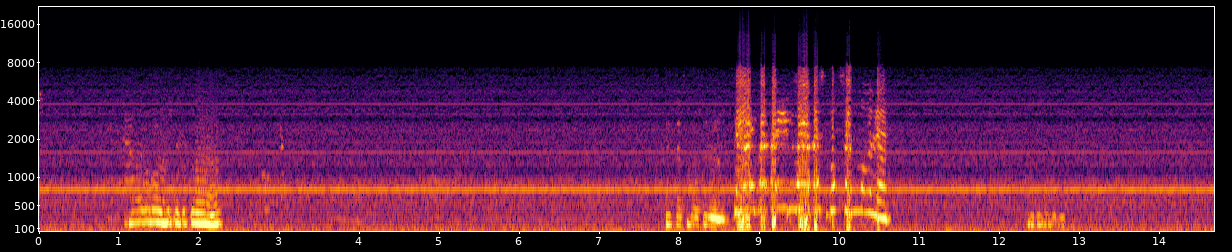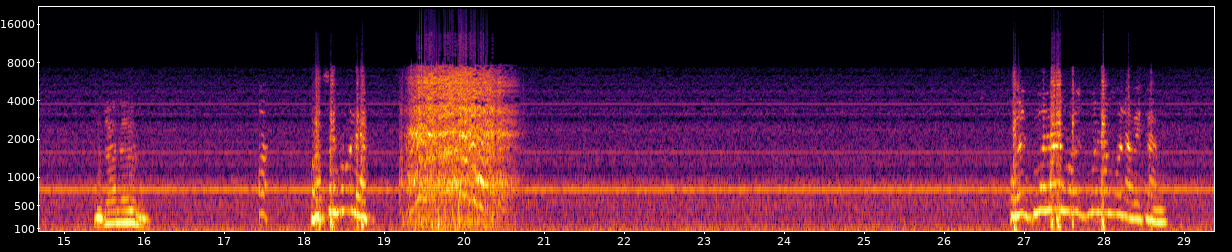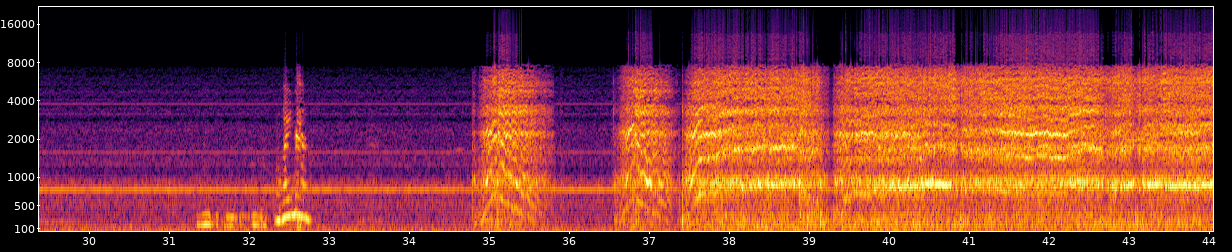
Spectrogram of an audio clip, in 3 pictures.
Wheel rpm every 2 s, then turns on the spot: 0, 0, 0, 0, 0, 0, 0, 0, 0, 30, 30, 0, 0, 0, 0, 0, 0, 20, 30, 170, 210, 220.
none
